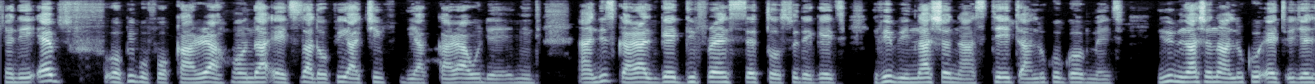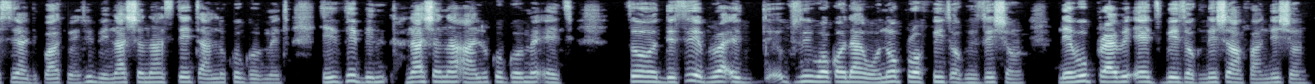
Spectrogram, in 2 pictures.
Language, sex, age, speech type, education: Nigerian Pidgin, female, 30-45, spontaneous, tertiary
